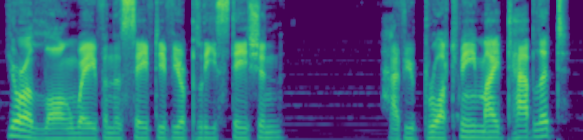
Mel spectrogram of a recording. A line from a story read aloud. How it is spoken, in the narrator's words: his voice rumbled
